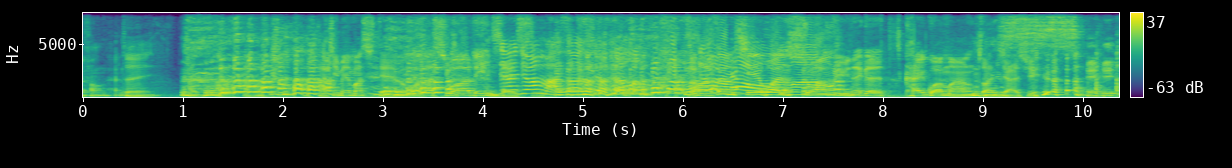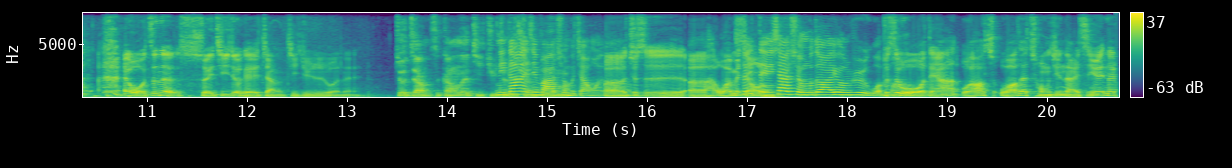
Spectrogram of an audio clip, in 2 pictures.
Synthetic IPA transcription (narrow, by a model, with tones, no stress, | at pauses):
fɑ̰˨˩ŋt̪ʰa˧˥˦t̪we˥˩ɪ˧˩˧ | a˨˩t͡ɕi˧˥mɛ˥ma˥t͡ɕʰi̥˨˥t̪ɛ̰˧˨˩wɔ˨˩˥ɕi˥wa˥˧li˥˩n˨ɕɛ˥n˥˧˩t͡ɕo˥˧jɑ˥˩ma˨˩˥ə˨˩mə˨t̪ɑ˥ŋʰjɛ˦˥wa˥˧˨nswɑ˦ŋy˨˩na˥˩ɡə˨ | kʰa˦ɪkwa˦nma˨˩ɑ˥˩ŋt͡swa̰˨nɕja˥˧t͡ɕʰy˥˨˥ | e˥˩ɪwɔ˨˩ʈ͡ʂə˦nd̪ə˨swe˧˥ɪt͡ɕi˧˥t͡ɕjo˥˧ʊkʰe˧i˨˩t͡ɕjɑ̰˨˩ŋt͡ɕi˨˩t͡ɕy˥˧ɻɻ̩˥˩wə̰˨˩˦nḛ˧˩˦ | t͡ɕjo˥˧ʊʈ͡ʂjɑ˥˨ŋd͡zɹ̩˨˩kɑ˥˦ŋkʰna˥˩t͡ɕi˨˩t͡ɕy˥˧ni˨kŋʰaa˥˧i˨t͡ɕi˥ŋpa˨˧˩a˥˩ɛ˧˥mbu˥˧t͡ɕjɑ˨˦ŋwa˧˥˩ə˧˩t͡ɕjo˥˧ʊʂ̬ɻ̩˥˩ə˧˩wne˧˥sə˨˩˧ɕja˥˩t͡ɕʰɛ˧npu˥˧t̪o˥ʊjɑ˥˧jo˥˧ŋɻɻ̩˥˩wə˨˩pu˧˦ʂɻ̩˥˩wɔ˨˩wɔ˧˦t̪ə˨˩njɑ˥˩ʊwɔ˨jɑ˥˩ʊwɔ˨˩jɑ˥˧ʊt͡sa˥˩ɪʊ˧˦ŋɕi˧˦nla˧˦ɪt͡sʰi˦nwe˥˧na˥˩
